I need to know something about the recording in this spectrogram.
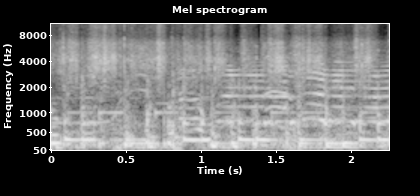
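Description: Traditional drumming music with rattles shaken in a steady rhythm, a low drum note repeating about twice a second, and voices singing over it.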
